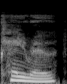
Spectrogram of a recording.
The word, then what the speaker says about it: Cairo: on the road to Cairo pronounced Cairo Illinois picking up a car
